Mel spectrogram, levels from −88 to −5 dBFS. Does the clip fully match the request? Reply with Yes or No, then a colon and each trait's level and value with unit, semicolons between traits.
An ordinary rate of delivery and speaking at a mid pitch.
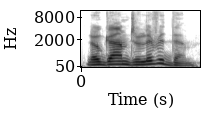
Yes: average, 150 wpm; medium, 160 Hz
